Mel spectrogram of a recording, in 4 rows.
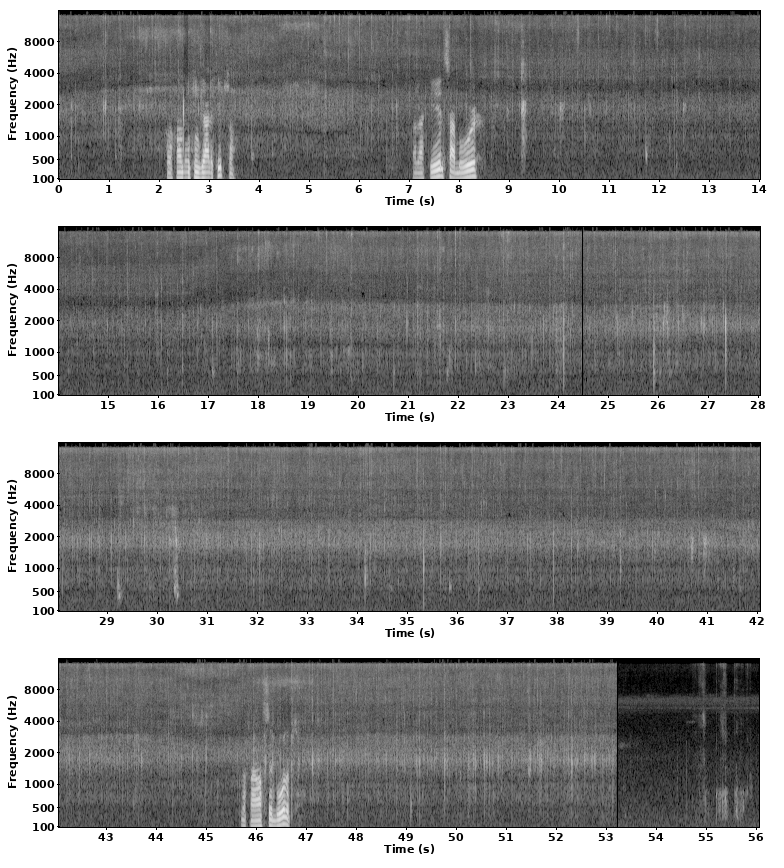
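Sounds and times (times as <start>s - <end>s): garlic sizzling in hot oil: 0.0s - 53.2s.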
